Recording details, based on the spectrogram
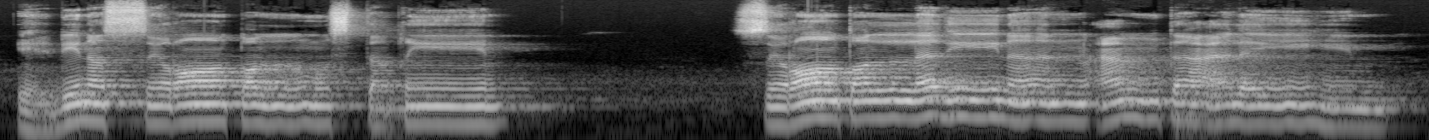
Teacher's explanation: Cara menyebut huruf shad adalah tebal.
